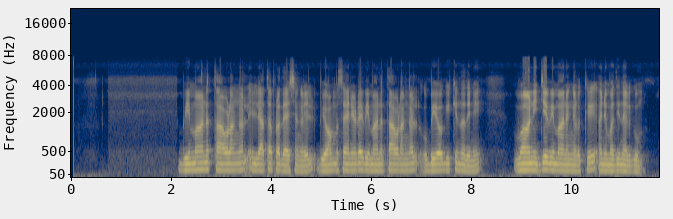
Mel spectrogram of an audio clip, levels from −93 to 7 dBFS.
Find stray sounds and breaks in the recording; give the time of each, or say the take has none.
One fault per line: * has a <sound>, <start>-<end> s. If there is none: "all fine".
all fine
